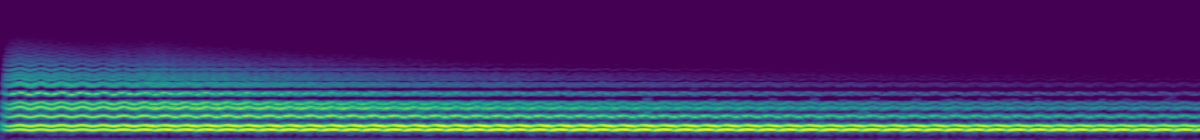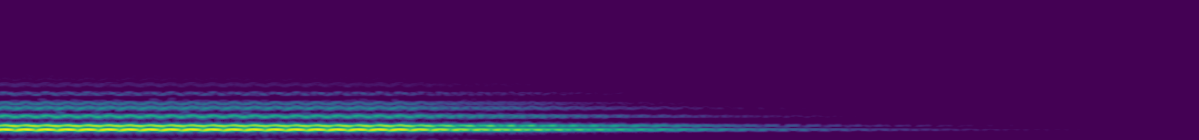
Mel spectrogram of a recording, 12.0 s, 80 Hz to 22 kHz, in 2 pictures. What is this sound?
ruimte trompet2
some sort of space brass lead pad thing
